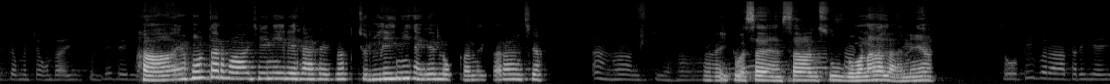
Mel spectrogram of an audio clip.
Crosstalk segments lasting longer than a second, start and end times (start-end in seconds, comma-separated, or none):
7.2-9.3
